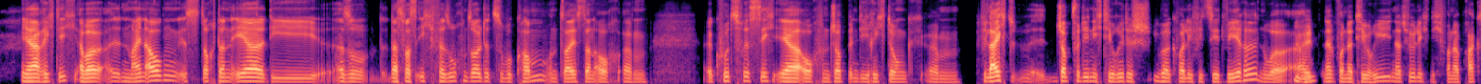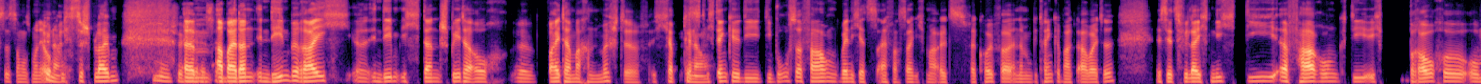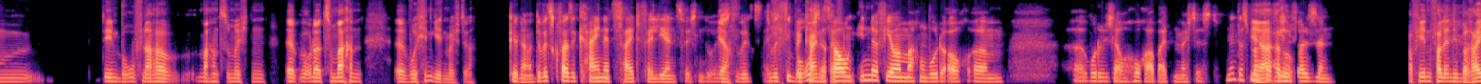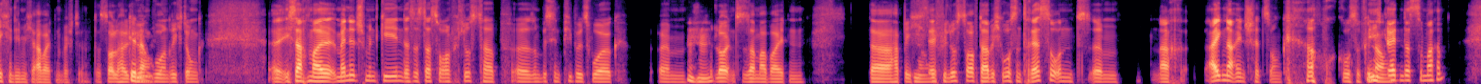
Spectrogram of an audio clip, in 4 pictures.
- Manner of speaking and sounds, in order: tapping; laughing while speaking: "realistisch bleiben"; in English: "Peoples Work"; chuckle; laughing while speaking: "auch"
- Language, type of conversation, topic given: German, advice, Wie ist es zu deinem plötzlichen Jobverlust gekommen?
